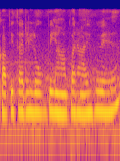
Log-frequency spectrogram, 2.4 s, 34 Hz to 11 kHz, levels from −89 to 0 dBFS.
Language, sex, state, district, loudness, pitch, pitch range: Hindi, female, Chhattisgarh, Raipur, -13 LUFS, 200 Hz, 195-205 Hz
